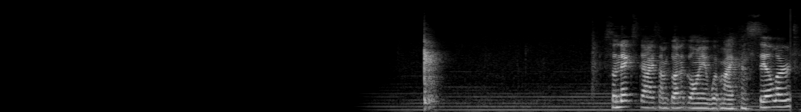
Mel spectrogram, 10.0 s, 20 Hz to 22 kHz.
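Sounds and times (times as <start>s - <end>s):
steady low hum: 4.5s - 10.0s.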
